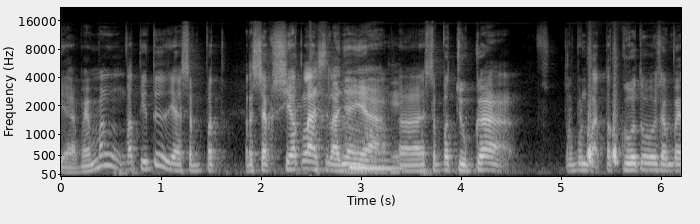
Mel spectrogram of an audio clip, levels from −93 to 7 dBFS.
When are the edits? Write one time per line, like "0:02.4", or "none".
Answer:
0:01.7
0:03.3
